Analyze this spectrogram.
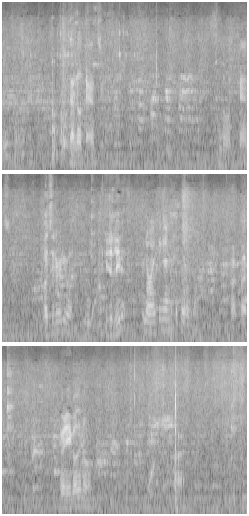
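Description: A young man talks casually and close up.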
